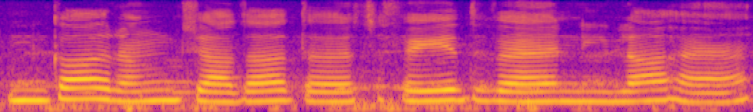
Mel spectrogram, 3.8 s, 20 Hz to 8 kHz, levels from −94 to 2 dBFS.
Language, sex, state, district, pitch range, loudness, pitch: Hindi, female, Punjab, Fazilka, 220-245 Hz, -13 LUFS, 230 Hz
